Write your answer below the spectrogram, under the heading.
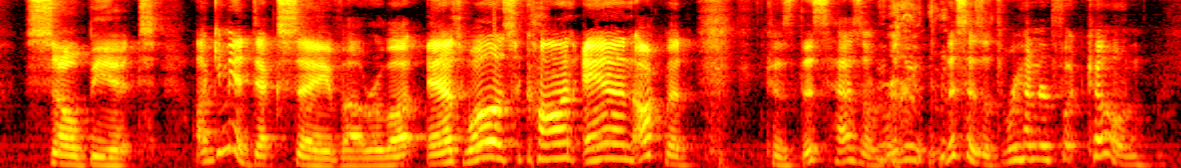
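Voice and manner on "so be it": great dragon character voice. Voicing a great worm that glares and speaks to a player: dragon character voice. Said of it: "it nods and goes".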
